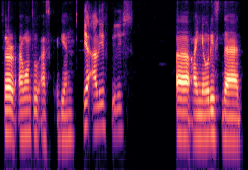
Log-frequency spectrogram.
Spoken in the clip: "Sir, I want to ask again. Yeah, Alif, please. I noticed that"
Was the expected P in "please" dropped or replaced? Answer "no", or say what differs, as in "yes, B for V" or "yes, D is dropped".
yes, B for P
